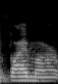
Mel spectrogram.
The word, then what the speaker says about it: Weimar: new government called the weimar republic it's spelled with a w but pronounced with a v and so we look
